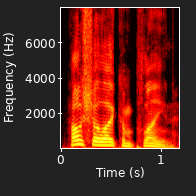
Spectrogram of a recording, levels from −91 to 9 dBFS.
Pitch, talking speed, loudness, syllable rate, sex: 155 Hz, 200 wpm, -16 LUFS, 5.1 syllables/s, male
